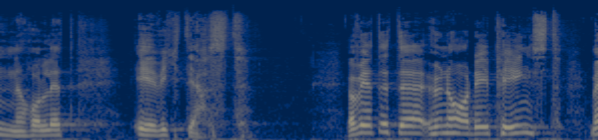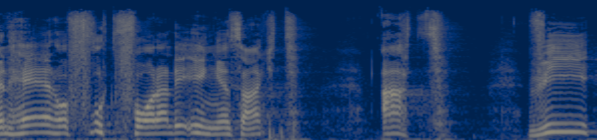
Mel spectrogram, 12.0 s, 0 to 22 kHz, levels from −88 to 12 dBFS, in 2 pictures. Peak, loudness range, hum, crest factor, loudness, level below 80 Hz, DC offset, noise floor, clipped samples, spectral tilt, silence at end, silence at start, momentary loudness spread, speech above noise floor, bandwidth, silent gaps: -16 dBFS; 5 LU; none; 20 dB; -33 LUFS; -70 dBFS; under 0.1%; -70 dBFS; under 0.1%; -3 dB/octave; 0 s; 0 s; 12 LU; 37 dB; 18 kHz; none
